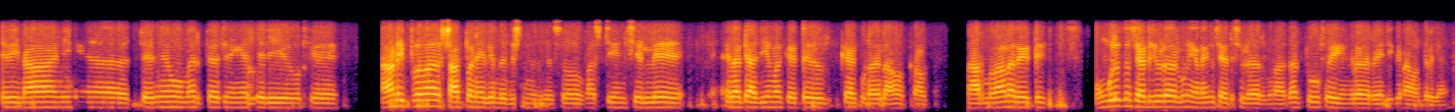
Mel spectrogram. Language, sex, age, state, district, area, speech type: Tamil, male, 30-45, Tamil Nadu, Thoothukudi, urban, conversation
